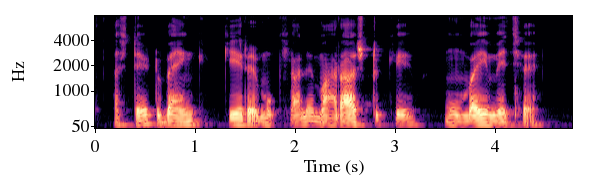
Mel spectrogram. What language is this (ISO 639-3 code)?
mai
